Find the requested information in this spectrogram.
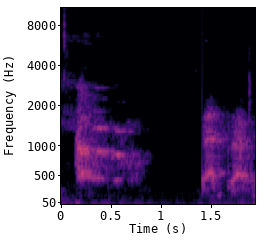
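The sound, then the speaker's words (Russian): Dogs bark back and forth, two drawn-out, faint barks separated by a short silent gap, with no talking. “Собаки, говорю, как обезьяны, одна залаяла, и все, и они начинают теперь перегавкиваться.”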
